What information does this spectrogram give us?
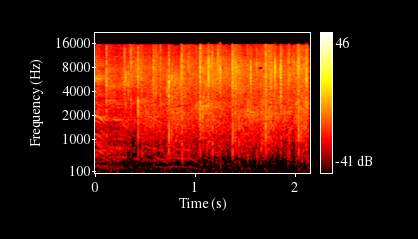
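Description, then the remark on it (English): A church audience claps steadily during a sermon for a couple of seconds, a dense, even patter of many hands at moderate loudness, with faint voices murmuring underneath. “You ought to clap right there.”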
